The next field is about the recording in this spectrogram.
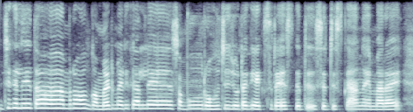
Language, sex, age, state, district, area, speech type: Odia, female, 18-30, Odisha, Kendujhar, urban, spontaneous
